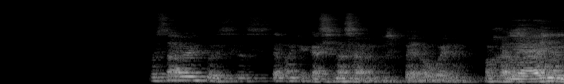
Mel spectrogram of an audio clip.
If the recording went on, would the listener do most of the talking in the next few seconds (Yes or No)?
No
